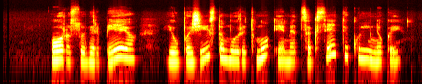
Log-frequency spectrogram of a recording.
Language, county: Lithuanian, Kaunas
